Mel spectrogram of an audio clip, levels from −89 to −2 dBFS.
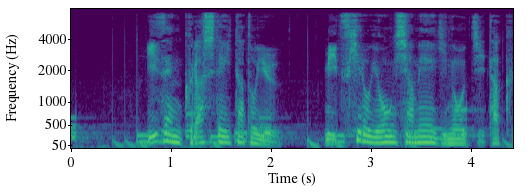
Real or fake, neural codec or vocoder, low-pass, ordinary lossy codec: real; none; 7.2 kHz; AAC, 48 kbps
